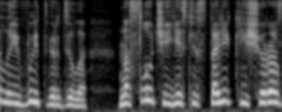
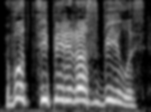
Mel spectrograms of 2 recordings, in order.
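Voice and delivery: louder, slow taunting triumph; defiant triumph; 4 semitones higher, 9 dB louder than usual. A narrator's reading. Nelli after smashing the cup, defiant triumph. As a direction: gloat over the broken cup. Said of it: "с каким-то вызывающим торжеством".

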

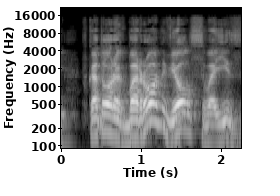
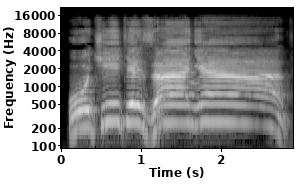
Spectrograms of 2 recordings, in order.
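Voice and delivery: drawn-out shout of занят; shouting after; 8 semitones higher, much slower than usual. A narrator's reading. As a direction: call out after someone, slow and high. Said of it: "крикнул мне вслед парень".

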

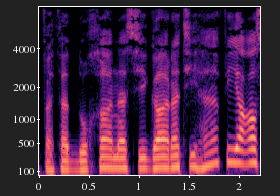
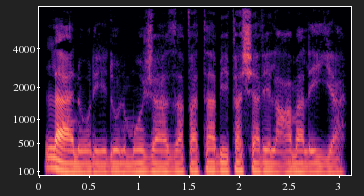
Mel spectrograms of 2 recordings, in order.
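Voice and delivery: harsh sternness; 5 semitones lower, 4 dB quieter than usual. A narrator's reading. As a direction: lower and softer, coldly stern. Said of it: "قال في صرامة خشنة". (صرامة خشنة بصوت منخفض)

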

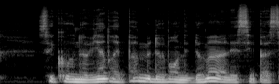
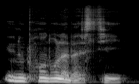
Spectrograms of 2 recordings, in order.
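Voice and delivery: usual speaking voice

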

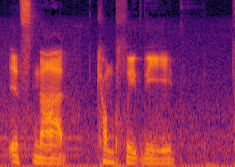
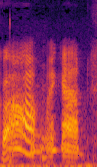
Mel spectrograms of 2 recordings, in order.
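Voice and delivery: very high surprised squeal; slower than usual. Retold or imitated. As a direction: squeak out in shock. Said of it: "that's how I sound like when I'm surprised".

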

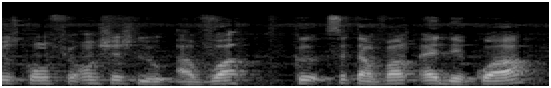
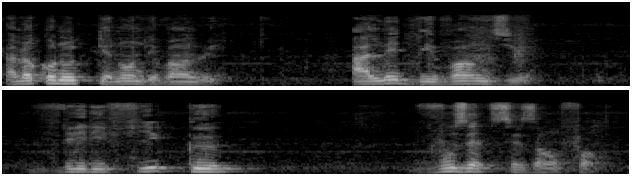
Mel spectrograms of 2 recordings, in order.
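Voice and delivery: slow, hushed earnest plea; solemn adjuration. Acted. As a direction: implore the congregation gravely.

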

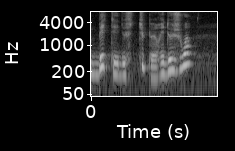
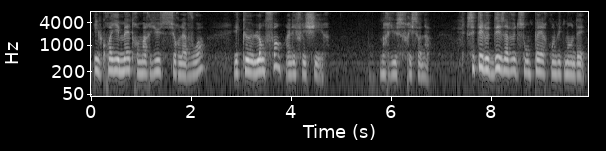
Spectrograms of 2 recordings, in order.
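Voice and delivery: usual speaking voice

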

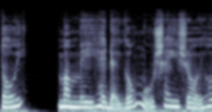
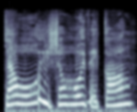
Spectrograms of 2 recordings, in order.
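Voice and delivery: high, louder hammed-up cry of disgust; mock outcry; 7 semitones higher, 3 dB louder than usual. Mother teasing her child about smelly feet, hammed-up outcry. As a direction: raise the alarm in playful mock horror. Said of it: "rồi la làng".

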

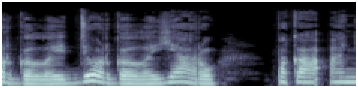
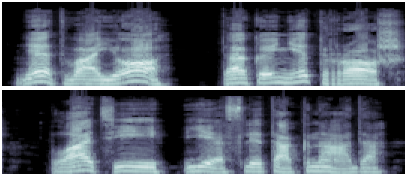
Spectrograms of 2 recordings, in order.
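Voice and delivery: put-on slow, louder crone barking at the girl; old woman snapping; 2 semitones lower, 8 dB louder, slower than usual. A narrator's reading. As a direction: shout her down like a nasty old woman. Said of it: "прикрикнула старуха".

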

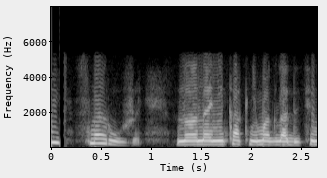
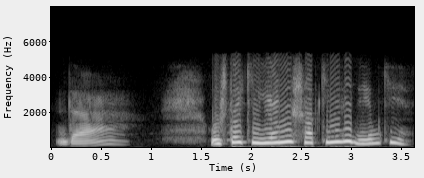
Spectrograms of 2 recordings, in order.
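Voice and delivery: usual speaking voice

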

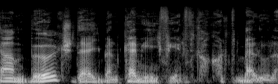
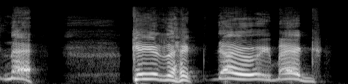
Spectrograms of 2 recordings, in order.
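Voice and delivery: much higher, slow, frightened begging; pitiful whimpering plea; 11 semitones higher, 8 dB louder, much slower than usual. Acted. The caught monk begging not to be killed, whimpering. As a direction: beg for your life, whining pitifully. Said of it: "nyűszítette szánalmasan".

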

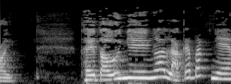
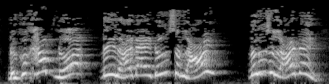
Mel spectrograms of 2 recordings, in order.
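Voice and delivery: put-on high, brisk order to the kids; commanding call; 12 semitones higher, faster than usual. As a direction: urge the kids to apologize. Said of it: "bà mới kêu rằng".

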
